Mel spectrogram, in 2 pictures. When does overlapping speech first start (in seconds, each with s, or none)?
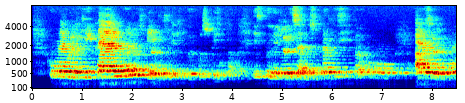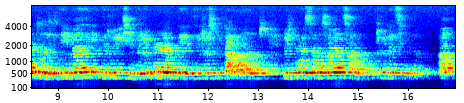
none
